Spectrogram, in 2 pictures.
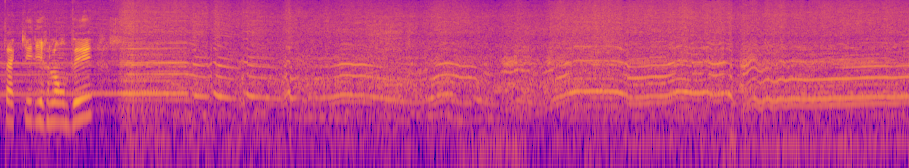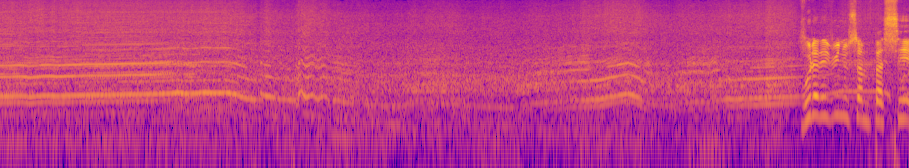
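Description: A racing car engine roars at high pitch, rising and falling as the car speeds up and slows down.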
